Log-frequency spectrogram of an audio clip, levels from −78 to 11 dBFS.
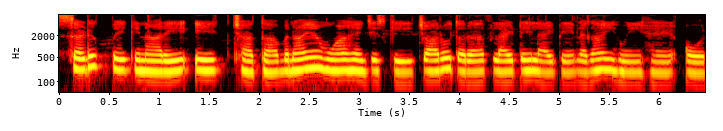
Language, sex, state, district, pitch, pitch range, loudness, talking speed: Hindi, female, Goa, North and South Goa, 200 Hz, 190-215 Hz, -15 LUFS, 175 wpm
